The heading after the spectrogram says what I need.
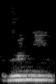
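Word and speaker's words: Rumi: that stuff um so roomie was a remy depending on how you pronounce his name a 13th century persian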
